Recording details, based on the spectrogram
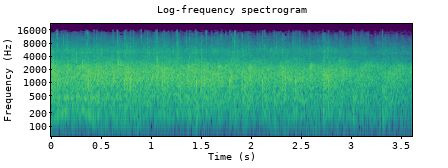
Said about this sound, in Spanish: Dar un aplauso fuerte a la casa del Señor.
